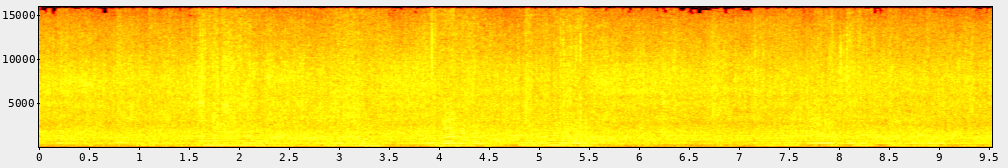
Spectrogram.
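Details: Honeybees on a large orientation flight, emerging when the sun came out after colder days, pollen arriving afterward; a dense, steady droning hum of many wings, with overlapping wavering buzz tones from individual bees passing.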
